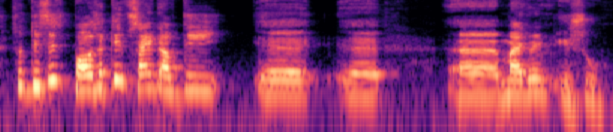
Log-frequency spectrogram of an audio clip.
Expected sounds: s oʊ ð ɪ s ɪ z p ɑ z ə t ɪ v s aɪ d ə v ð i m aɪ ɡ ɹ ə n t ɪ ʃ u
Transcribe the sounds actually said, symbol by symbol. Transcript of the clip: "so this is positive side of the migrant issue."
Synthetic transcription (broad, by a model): s oʊ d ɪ s ɪ z p ɑ z ə t ɪ v s aɪ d ə v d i m aɪ ɡ ɹ ə n t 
